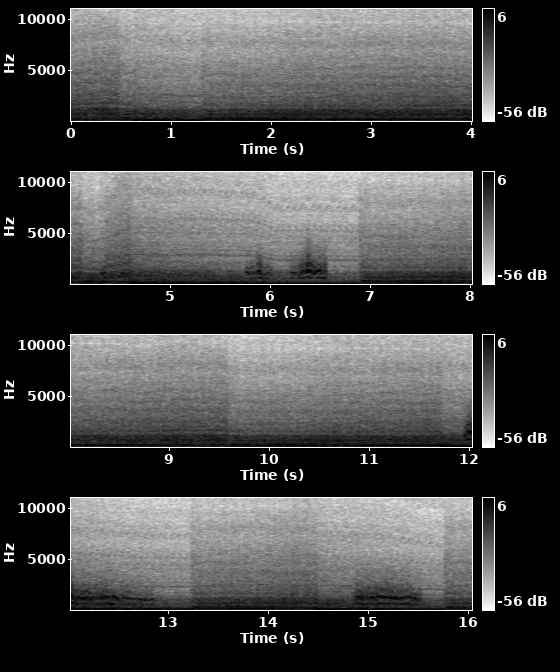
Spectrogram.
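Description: A car engine hums steadily as the car drives along.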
